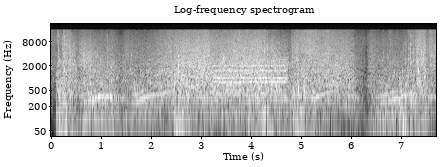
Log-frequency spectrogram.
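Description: A car engine roars as a vehicle drives fast.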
